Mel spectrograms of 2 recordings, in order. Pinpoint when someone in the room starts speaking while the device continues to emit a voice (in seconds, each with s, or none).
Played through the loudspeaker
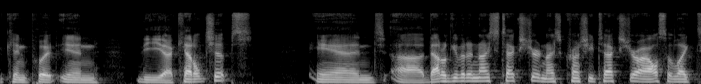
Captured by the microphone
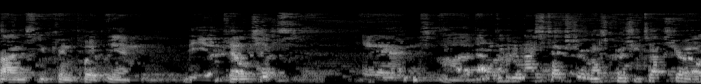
none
